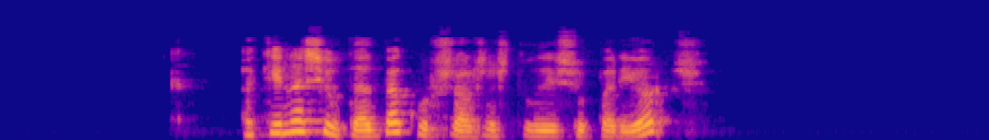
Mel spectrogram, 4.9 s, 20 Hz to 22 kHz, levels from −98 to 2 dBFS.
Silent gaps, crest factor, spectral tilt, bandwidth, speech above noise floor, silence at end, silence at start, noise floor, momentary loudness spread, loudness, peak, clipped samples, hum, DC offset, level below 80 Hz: none; 20 dB; -4.5 dB/octave; 8 kHz; over 66 dB; 1.45 s; 1.2 s; under -90 dBFS; 12 LU; -24 LUFS; -8 dBFS; under 0.1%; none; under 0.1%; -76 dBFS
